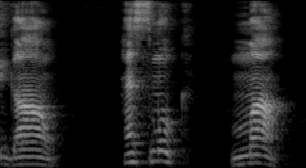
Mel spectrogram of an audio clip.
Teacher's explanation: नाक और मुंह दोनों से बोला जाता है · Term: चंद्र बिंदु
